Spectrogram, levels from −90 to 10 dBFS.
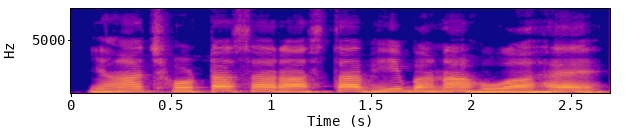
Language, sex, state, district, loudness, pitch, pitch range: Hindi, male, Jharkhand, Ranchi, -13 LUFS, 185 Hz, 160-200 Hz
